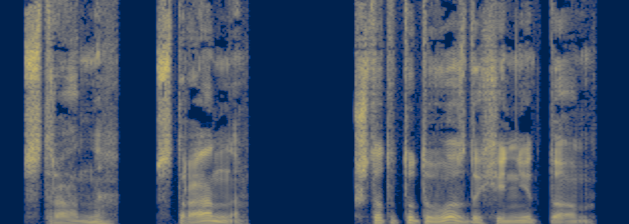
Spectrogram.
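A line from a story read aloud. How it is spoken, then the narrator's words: Muttering. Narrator (Russian): пробормотал он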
